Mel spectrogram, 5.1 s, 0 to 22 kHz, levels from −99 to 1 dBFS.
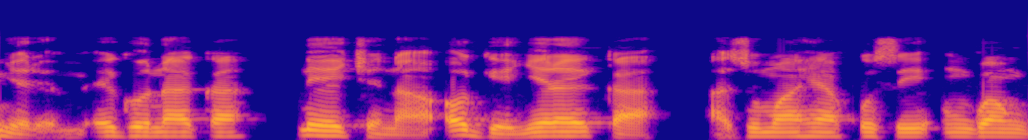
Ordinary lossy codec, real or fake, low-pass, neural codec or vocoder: none; real; 7.2 kHz; none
